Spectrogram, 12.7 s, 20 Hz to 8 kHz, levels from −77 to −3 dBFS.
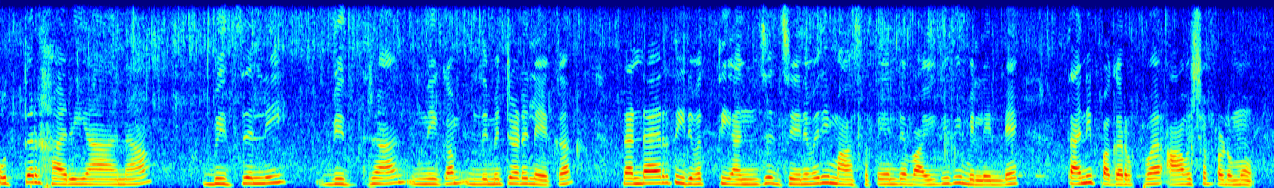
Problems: constant background noise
